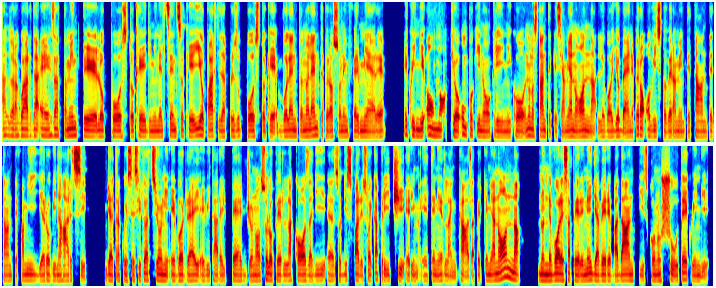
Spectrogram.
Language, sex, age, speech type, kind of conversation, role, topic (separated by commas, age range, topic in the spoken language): Italian, male, 35-39, conversation, advice, user, Pressione familiare per prendersi cura di parenti anziani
